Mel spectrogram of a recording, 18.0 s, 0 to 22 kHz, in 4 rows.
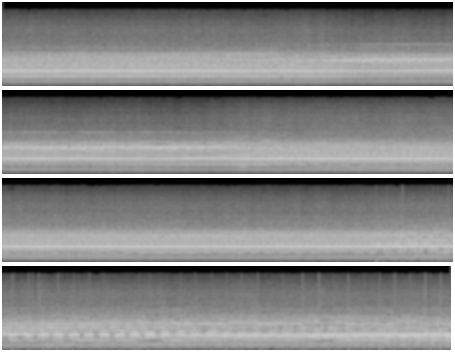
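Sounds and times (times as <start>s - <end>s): milling machine spindle whine: 1.8s - 18.0s.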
